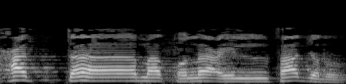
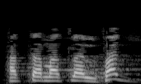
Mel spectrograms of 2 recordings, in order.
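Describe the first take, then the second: First: The final r sound is clearly pronounced. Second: The final r sound is dropped. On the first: The speaker calls it right. "রাষ্ট্রছে কিনা?" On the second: The speaker calls it wrong. "ফাজ কয়ে শেষ, রার কোনো খবর নেই"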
